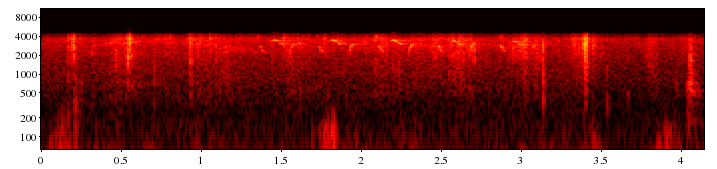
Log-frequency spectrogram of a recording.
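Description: Scattered knocks and low thumps, the loudest about two seconds in, as a man climbs off a parked motorcycle and walks away; a few faint high chirps partway through.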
